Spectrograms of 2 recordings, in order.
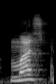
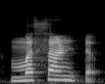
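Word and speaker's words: mustn't: मस्ट नॉट, मसंट। टी नहीं पढ़ना, आपने प्रोनाउंस करना, मसंट।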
